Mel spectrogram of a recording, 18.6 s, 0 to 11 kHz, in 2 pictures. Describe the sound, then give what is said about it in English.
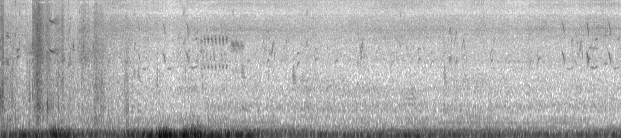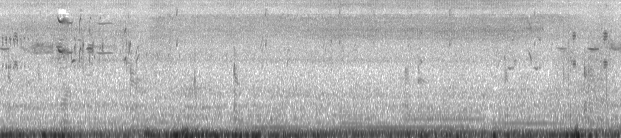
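A very large flock of at least 40 bobolinks calls with scattered high-pitched, short beeps, faint and irregular over a steady low rumble of wind or handling noise. “Hear them calling there. Kind of a high-pitched, short beep.”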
